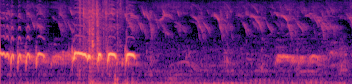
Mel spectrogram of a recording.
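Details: Zebra dove song from a lively five-combination set of varied tones: a phrase of rapid staccato coos with a sharp knock in the middle, followed by a faint, distant run of even notes.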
